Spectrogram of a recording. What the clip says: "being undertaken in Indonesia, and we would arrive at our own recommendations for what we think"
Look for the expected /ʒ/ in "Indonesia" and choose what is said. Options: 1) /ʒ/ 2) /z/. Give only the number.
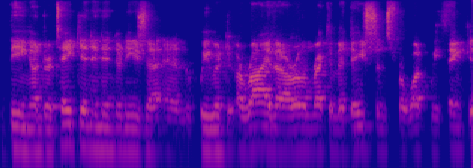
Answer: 1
